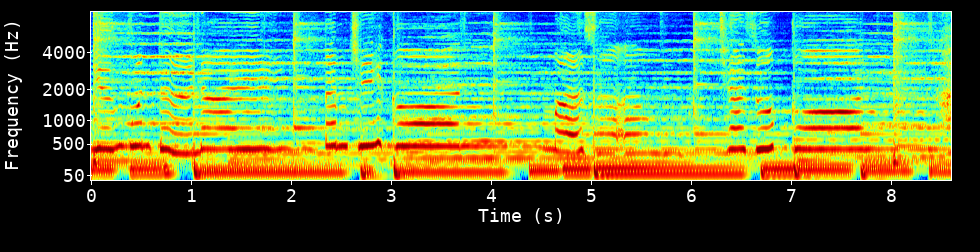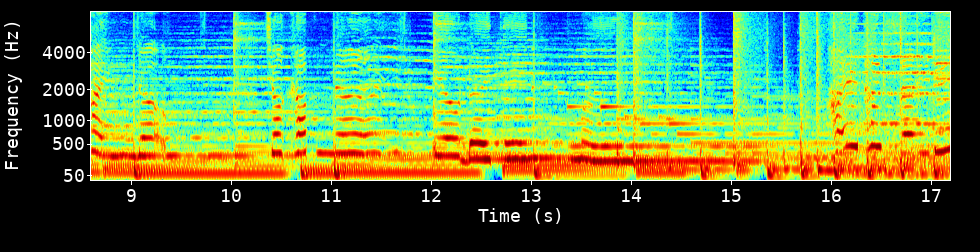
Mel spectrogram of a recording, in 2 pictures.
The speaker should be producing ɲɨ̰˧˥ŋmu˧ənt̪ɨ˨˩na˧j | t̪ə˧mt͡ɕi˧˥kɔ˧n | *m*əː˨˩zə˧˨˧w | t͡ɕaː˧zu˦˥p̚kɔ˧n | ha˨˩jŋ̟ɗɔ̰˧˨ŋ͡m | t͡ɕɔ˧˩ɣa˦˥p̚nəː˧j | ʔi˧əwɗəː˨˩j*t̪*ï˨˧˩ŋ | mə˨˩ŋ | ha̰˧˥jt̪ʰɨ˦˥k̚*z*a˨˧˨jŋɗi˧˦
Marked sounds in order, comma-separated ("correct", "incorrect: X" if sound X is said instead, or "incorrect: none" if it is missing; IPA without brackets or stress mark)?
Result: correct, correct, correct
